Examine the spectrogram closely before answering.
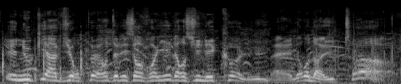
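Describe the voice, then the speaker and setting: A man's voice: high voice, expressive, moderate pace. A man voicing a genteel, proud zombie father who runs a hotel in a cartoon, polished and theatrical. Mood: regretful. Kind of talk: French animated cartoon acting. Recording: loud music behind the voice.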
